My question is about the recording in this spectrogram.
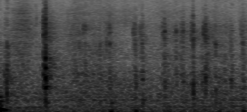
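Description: Typing on a computer keyboard: a quick, irregular run of keystroke clicks as a word is entered.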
